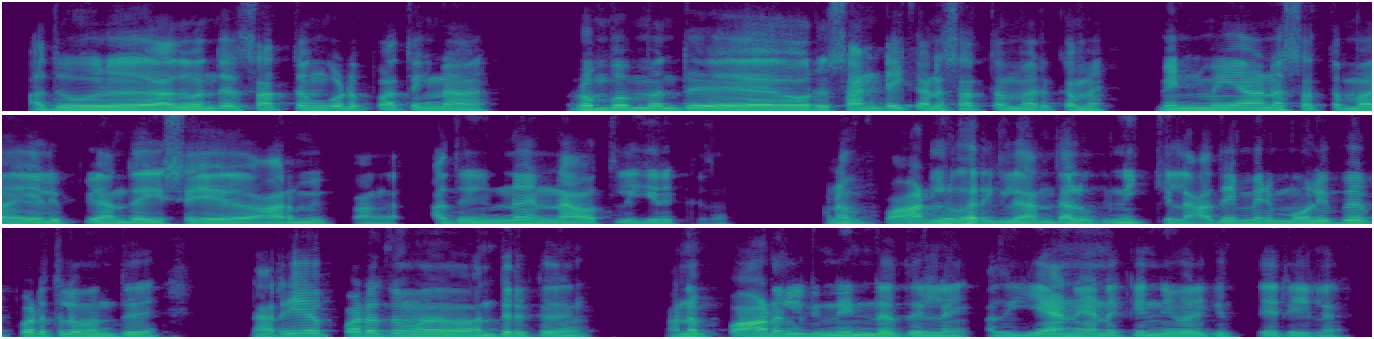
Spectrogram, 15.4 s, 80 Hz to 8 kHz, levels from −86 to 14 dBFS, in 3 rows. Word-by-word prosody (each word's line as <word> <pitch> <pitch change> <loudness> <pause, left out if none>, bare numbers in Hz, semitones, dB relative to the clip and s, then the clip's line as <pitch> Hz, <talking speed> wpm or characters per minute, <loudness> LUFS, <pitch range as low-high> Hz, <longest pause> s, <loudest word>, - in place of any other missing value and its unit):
அது 125 - -2
ஒரு 115 -1 +4 0.2
அது 120 - +3
வந்து 155 +2 0
சத்தம் 160 +5 0
கூட 155 - +2
பார்த்தீங்கன்னா 135 +1 0 0.4
ரொம்பவும் 160 +4 +3
வந்து 155 +2 0 0.4
ஒரு 110 +1 +2
சண்டைக்கான 155 +3 +1
சத்தமா 135 -1 -2
இருக்காம, 145 +6 -2 0.2
மென்மையான 170 +5 +2
சத்தமா 140 +2 -1
எழுப்பி 130 +3 -2
அந்த 115 -2 +1
இசைய 120 0 0 0.2
ஆரம்பிப்பாங்க. 105 -3 -5 0.2
அது 120 - -4
இன்னும் 185 +6 0
என் 145 - -2
ஞாபகத்தில 130 -2 -1
இருக்குது. 95 -2 -10 0.4
ஆனா 145 - 0 0.2
பாடல் 160 +3 +2
வரிகள் 140 -1 +3
அந்த 115 +1 -1
அளவுக்கு 125 -3 -2
நிக்கல. 100 -1 -4
அதேமாரி 175 +2 -1
மொழிபெயர்ப்பு 175 +2 0
படத்தில 155 0 +1
வந்து 145 +1 -1 0.4
நிறைய 185 +2 +1
படத்துல 180 -1 +2 0.2
வந்திருக்குங்க. 120 -5 -1 0.3
ஆனா 160 +3 +2
பாடலுக்கு 165 -2 +3
நின்னது 135 -1 +1
இல்லங்க. 100 0 -2
அது 120 - -4
ஏன்னு 165 0 +3
எனக்கு 120 -2 -3
இன்னிவரைக்கும் 135 0 -2
தெரியல. 105 -2 -4
140 Hz, 180 wpm, -24 LUFS, 120-160 Hz, 0.4 s, ஒரு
